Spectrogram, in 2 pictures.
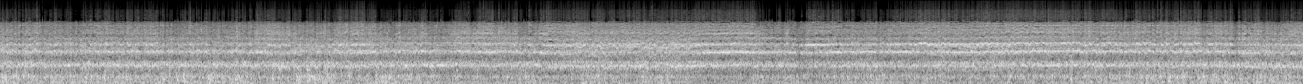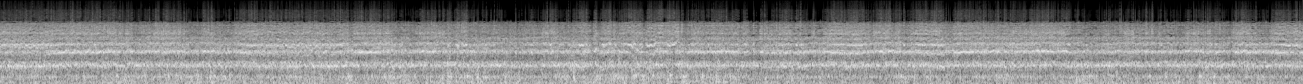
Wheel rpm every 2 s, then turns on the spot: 230, 230, 230, 210, 220, 230, 220, 230, 220, 230, 230, 230, 230.
none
